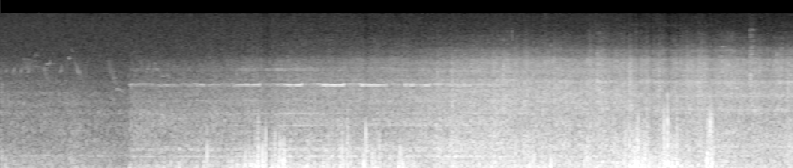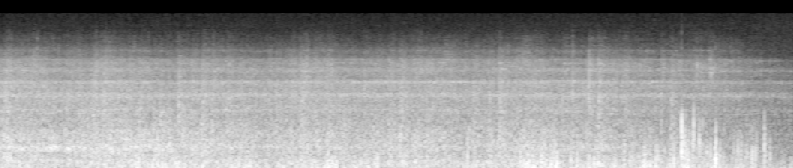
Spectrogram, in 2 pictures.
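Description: KiwiRail train passing at close range: it comes in abruptly about two seconds in with a steady low engine hum and a thin high whine, then the cars roll by with a continuous rumble and repeated clicks of wheels over rail joints, fading out near the end.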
